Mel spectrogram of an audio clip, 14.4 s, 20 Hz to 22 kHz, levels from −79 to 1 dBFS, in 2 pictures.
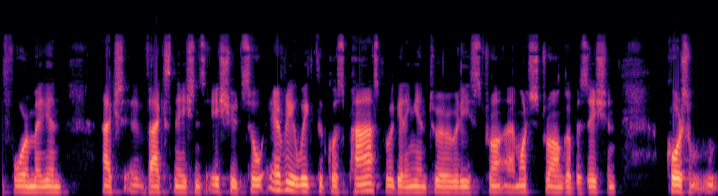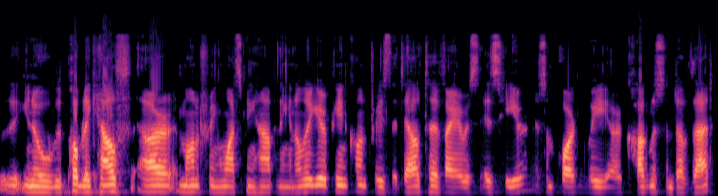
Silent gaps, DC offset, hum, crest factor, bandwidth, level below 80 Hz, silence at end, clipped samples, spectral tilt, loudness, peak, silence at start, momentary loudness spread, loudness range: none; under 0.1%; none; 18 dB; 11 kHz; -66 dBFS; 0.1 s; under 0.1%; -5 dB/octave; -18 LUFS; 0 dBFS; 0 s; 9 LU; 4 LU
